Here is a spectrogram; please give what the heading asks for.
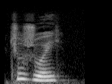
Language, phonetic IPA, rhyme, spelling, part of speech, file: Russian, [t͡ɕʊˈʐoj], -oj, чужой, adjective / noun, Ru-чужой.ogg
- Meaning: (adjective) 1. someone else’s, another’s, other’s 2. alien, strange, foreign; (noun) alien, stranger, foreigner, outsider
